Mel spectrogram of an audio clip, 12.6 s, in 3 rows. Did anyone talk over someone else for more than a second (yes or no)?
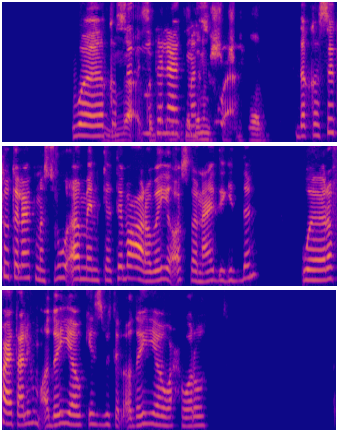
yes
